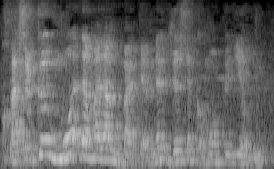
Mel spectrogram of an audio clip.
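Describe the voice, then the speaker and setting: Speaking quickly in a fairly high voice, a man from Gabon delivers a sermon to his congregation. He keeps throwing questions at the audience, his lively delivery probing them as he teaches. The noisy audio comes from far off in a reverberant room.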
